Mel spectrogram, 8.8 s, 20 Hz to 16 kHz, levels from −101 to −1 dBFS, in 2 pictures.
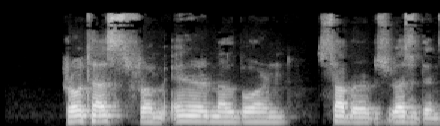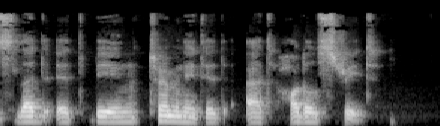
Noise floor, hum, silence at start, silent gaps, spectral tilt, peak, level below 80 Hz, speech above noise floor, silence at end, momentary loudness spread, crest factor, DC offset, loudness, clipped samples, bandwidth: -83 dBFS; none; 0.65 s; none; -4.5 dB/octave; -2 dBFS; -60 dBFS; 65 dB; 0.65 s; 11 LU; 18 dB; under 0.1%; -19 LUFS; under 0.1%; 11.5 kHz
